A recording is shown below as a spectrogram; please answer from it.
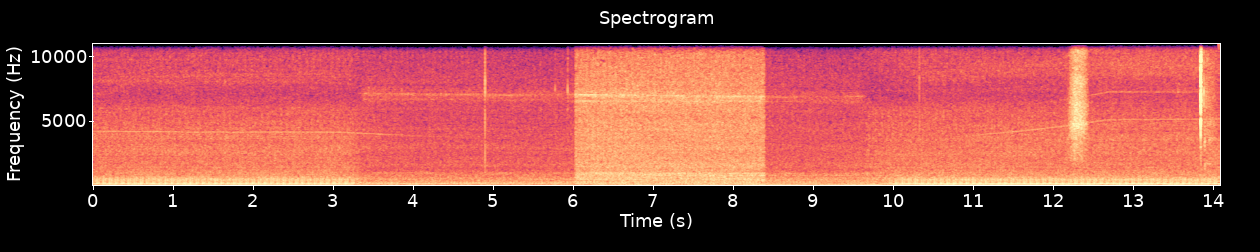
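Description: A Peterbilt 389 truck engine in a trucking simulator video game, a deep steady diesel rumble idling and droning throughout, with a quieter muffled stretch midway and a brief hiss near the end, no talk.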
